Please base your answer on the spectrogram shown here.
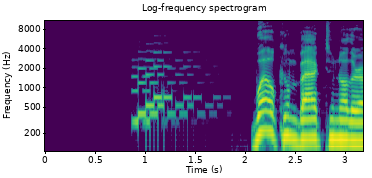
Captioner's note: electronic beeping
